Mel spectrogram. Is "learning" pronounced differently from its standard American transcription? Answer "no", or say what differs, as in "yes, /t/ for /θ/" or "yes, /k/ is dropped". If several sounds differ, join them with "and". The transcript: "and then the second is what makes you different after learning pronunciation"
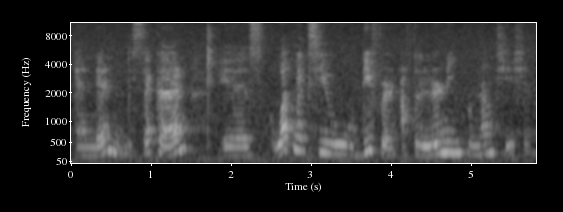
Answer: no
